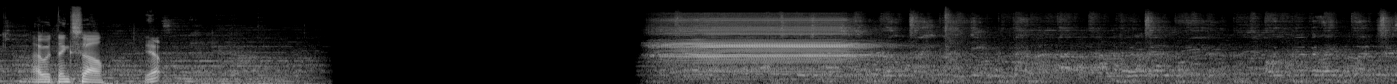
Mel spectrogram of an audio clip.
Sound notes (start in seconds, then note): 6.4 buzzer; 10.2 hip hop music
